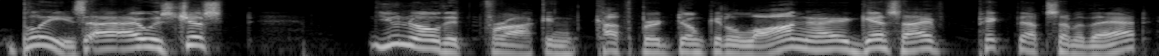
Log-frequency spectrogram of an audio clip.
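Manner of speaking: put-on anxious, placating young man; flustered Moriarty. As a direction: scramble to smooth it over.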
